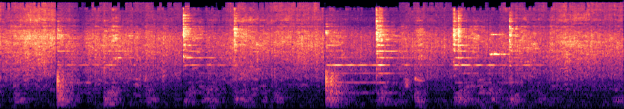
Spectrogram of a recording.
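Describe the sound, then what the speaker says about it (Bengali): Eggplant sizzles steadily in a frying pan as something stirs it, with a few sharp utensil clinks against the pan cutting through the continuous hiss. "এবার বেগুন ভাজছি"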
